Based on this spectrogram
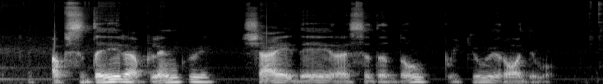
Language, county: Lithuanian, Vilnius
